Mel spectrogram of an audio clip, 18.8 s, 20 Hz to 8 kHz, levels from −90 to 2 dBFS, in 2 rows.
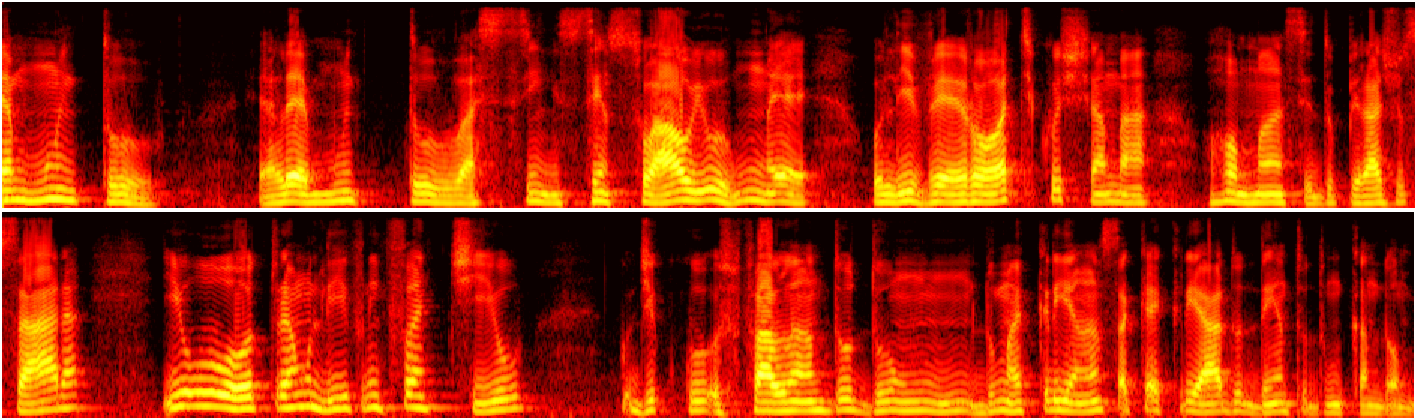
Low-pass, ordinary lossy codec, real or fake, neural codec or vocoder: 7.2 kHz; none; fake; vocoder, 44.1 kHz, 128 mel bands every 512 samples, BigVGAN v2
